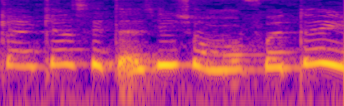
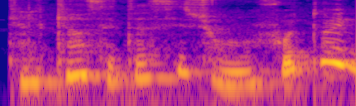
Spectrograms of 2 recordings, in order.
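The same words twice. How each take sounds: First: It is said in a small, crying voice. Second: It is said in a big, deep voice.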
